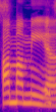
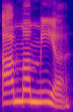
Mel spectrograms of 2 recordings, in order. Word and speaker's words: Amamiya: How are you supposed to pronounce it? It's Amamiya. It's Amamiya.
